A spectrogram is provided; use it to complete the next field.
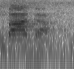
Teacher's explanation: ito ay binibigkas ng mabagal at bukas ang huling patinig ng salita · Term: malumay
